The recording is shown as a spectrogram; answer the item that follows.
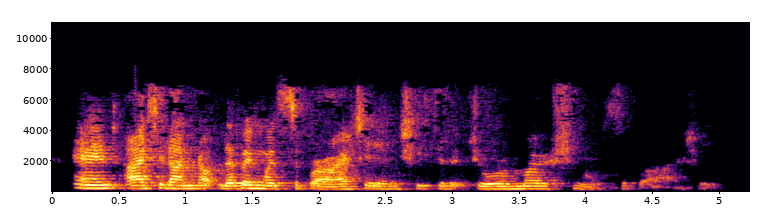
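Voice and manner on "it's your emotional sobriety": low, deep, hushed, breathy near-whisper. Retelling what a woman said when she handed over a book, deep voice. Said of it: "in this deep voice".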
